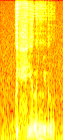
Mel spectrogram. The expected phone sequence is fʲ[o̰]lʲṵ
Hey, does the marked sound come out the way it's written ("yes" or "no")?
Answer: yes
